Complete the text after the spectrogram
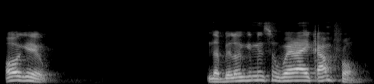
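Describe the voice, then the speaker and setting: A man from Odisha with an Indian English accent, speaking politely as a guest, repeating words and filling pauses. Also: high voice, expressive, highs cut off. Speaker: interview guest, English learner. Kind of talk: casual conversational interview.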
